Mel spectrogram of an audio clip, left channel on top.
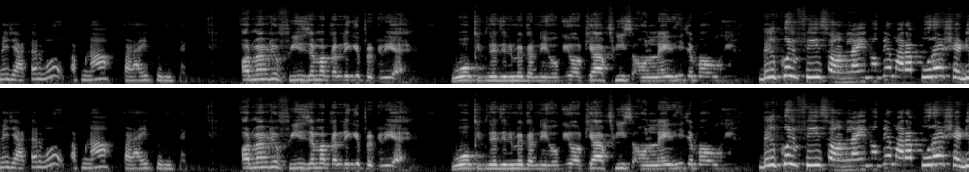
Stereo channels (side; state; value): both; normal; correlation 0.84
